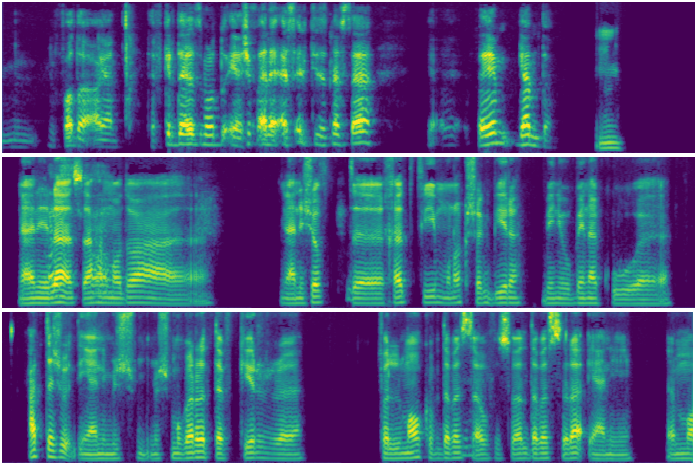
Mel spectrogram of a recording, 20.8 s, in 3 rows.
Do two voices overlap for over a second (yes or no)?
no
